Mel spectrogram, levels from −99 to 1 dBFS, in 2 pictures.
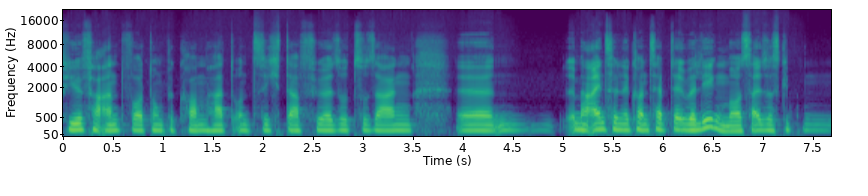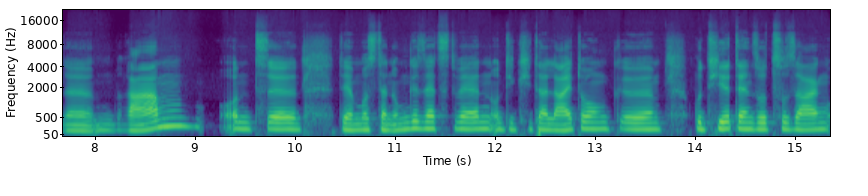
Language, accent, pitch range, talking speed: German, German, 145-165 Hz, 130 wpm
